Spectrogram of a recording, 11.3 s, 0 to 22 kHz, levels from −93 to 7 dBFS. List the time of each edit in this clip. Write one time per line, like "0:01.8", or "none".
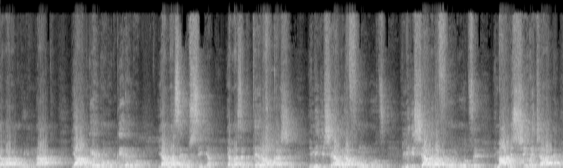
none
